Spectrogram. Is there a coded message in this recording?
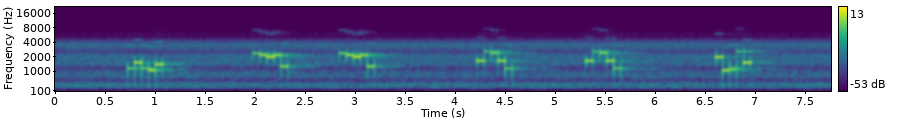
Yes: five-tone selective call (ZVEI) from 0.7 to 7.0 s, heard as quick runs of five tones, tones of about 70 ms. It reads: 25214 09893 09893 66062 66062 81225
